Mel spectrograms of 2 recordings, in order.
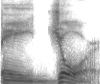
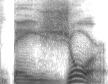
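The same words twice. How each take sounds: First: The J is pronounced as a hard J. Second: The J is pronounced as a soft zh. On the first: "No zh in there" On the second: "He does a zhuzh to it"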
